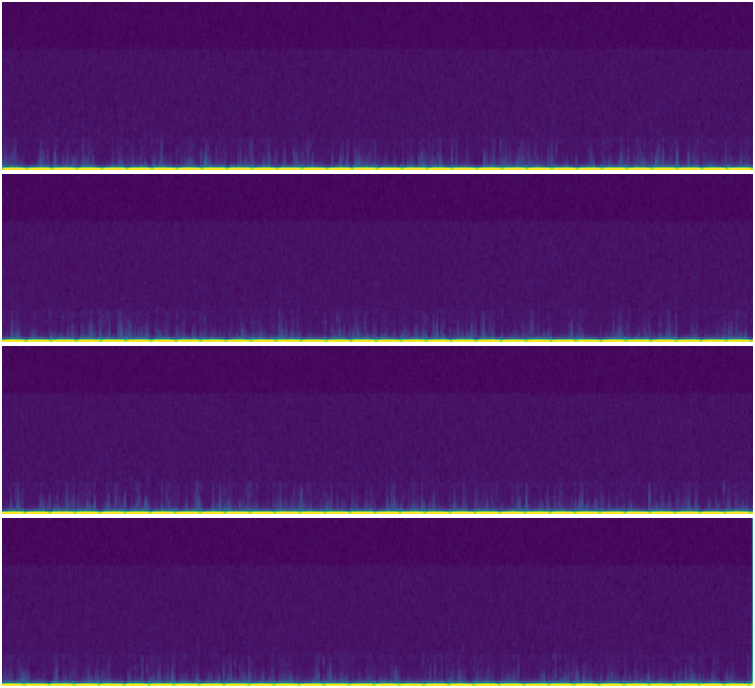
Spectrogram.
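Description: Brainwave-entrainment sound: a single low, pure hum that pulses evenly in loudness a few times a second, meant to ease the listener into a short nap.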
